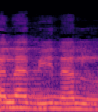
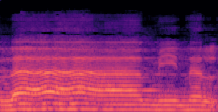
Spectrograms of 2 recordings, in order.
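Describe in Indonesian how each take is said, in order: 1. Vokal pada 'la' dibuat pendek. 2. Vokal pada 'la' dipanjangkan. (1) "Lamnya pendek, lam taukid" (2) "eh salah. Kalau la minal artinya bukan rasul"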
